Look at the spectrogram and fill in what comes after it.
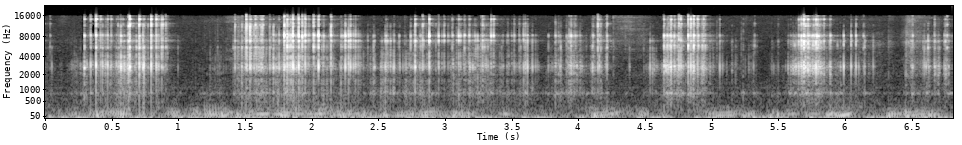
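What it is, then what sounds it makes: Glass jar of buttons. A glass jar with a gold metal lid, full of small buttons, is rotated and shaken in the hands while long nails touch the glass. Bursts of bright, rattling clinks come in uneven waves, with quieter scraping and shuffling between them and almost no low end.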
